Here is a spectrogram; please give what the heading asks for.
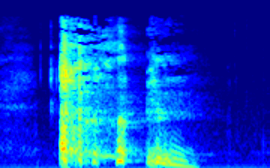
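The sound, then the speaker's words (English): Two harsh, rough coughs in quick succession from an adult with a cough that followed a flu shot, loud into a microphone, followed by silence. “I'm so sorry I'm coughing in this mic.”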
